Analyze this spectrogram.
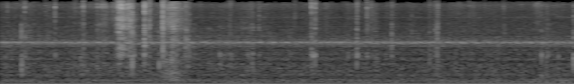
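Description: Steady hum of a room air conditioner, with a few soft clicks and rustles of small cosmetic packaging being handled about a second in and again near three seconds.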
